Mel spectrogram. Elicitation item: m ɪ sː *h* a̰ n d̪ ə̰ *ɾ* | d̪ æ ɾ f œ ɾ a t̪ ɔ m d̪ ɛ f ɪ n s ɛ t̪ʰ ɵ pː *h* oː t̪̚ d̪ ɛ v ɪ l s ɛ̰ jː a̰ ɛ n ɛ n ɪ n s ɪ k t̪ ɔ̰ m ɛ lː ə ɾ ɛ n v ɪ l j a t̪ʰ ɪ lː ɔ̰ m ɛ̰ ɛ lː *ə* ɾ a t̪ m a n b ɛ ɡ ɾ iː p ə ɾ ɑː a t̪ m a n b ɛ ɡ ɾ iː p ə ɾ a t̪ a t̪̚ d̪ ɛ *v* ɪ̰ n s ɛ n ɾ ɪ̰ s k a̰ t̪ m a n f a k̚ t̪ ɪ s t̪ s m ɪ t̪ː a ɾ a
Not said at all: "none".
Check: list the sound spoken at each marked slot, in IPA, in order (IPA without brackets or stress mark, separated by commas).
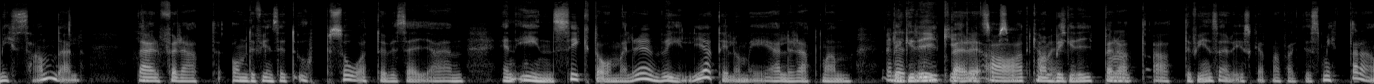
h, l, s, ə, f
